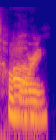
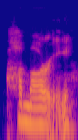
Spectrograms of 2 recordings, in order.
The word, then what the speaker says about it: hamorii: It's Hamorii. Hamorii. Formictopus. No. So, guys, like, I butchered the Formictopus name.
